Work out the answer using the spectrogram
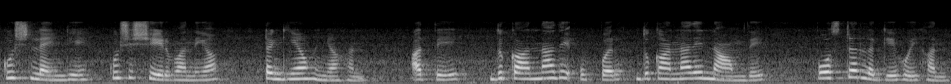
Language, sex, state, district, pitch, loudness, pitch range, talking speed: Punjabi, female, Punjab, Kapurthala, 240 Hz, -18 LUFS, 210-275 Hz, 115 wpm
